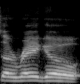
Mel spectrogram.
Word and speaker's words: Aragao: And that somebody today is Rego. I forgot to like confirm it with you on the pronunciation, but you just nailed it.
